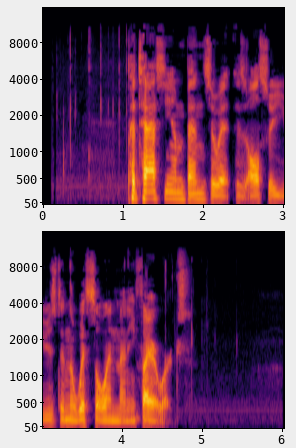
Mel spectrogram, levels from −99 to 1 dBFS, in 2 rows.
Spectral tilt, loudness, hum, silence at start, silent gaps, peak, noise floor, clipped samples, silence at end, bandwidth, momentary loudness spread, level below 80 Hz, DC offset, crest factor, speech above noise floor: -5 dB/octave; -22 LUFS; none; 1.05 s; none; 0 dBFS; -68 dBFS; under 0.1%; 1.25 s; 11 kHz; 13 LU; -56 dBFS; under 0.1%; 24 dB; 47 dB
